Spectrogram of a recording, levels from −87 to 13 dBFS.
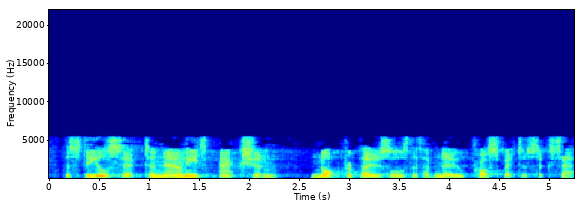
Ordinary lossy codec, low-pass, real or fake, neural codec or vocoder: MP3, 32 kbps; 5.4 kHz; fake; codec, 16 kHz, 16 kbps, FreqCodec, smaller model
